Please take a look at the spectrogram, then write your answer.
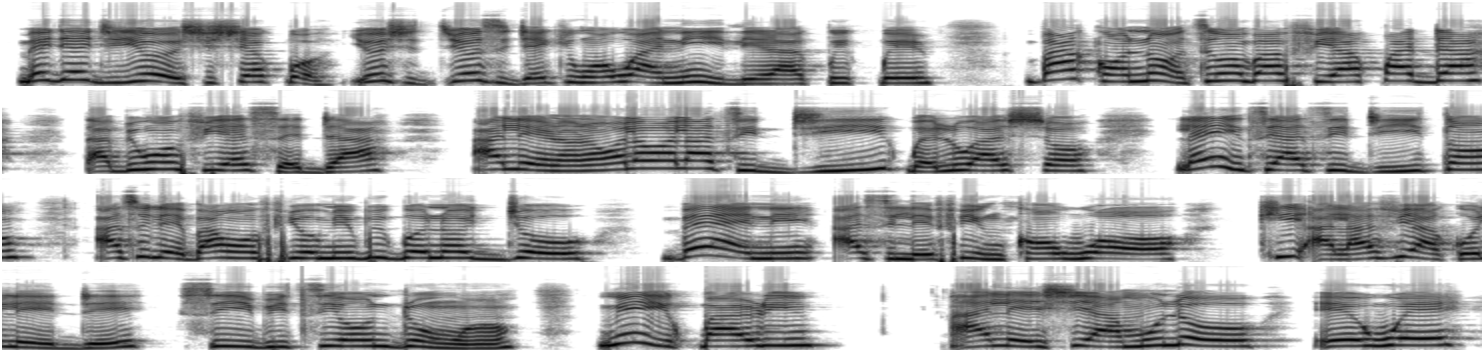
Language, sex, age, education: Yoruba, female, 30-45, tertiary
